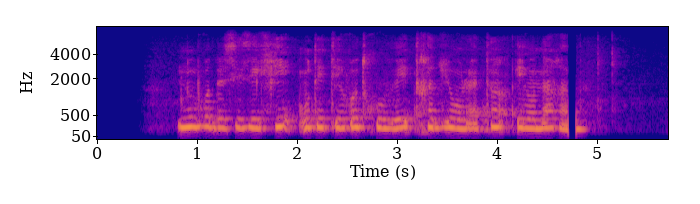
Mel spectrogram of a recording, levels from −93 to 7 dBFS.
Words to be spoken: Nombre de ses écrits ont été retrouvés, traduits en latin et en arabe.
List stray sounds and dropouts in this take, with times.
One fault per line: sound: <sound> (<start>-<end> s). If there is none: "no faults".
sound: dropout (4.7-4.8 s)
